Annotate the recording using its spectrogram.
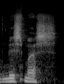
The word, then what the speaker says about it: Mechmache: vous n'avez pas écorché mon nom, mais là du coup je vais me permettre de vous reprendre. C'est Monsieur Mohamed Meshmash.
